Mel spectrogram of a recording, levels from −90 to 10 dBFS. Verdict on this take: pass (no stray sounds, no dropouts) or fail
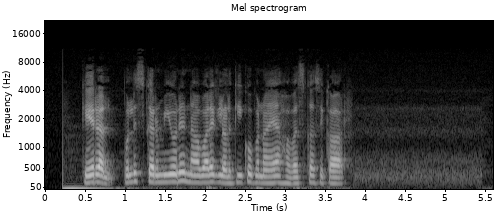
pass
